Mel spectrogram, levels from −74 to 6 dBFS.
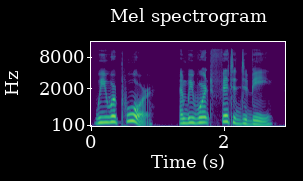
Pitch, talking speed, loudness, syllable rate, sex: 200 Hz, 185 wpm, -18 LUFS, 5.1 syllables/s, female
